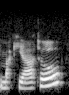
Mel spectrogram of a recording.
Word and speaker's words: macchiato: the shade zero three macchiato like yatto yeah that's how you pronounce it and it just looks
